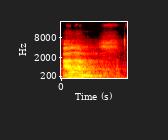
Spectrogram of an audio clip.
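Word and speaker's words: ألم: Jadi dibacanya lebih ditekan di hamzahnya. Alam, alam, alam, seperti itu ya. Lebih dinambar, tekan sedikit. Alam tara, ya, seperti itu, supaya tidak disangka alam itu termasuk dari satu kata.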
